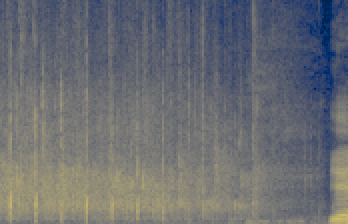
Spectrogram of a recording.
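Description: A church congregation claps together for its parking volunteers at a snowy-day Sunday afternoon service, even and sustained at moderate volume, then a louder voice cuts in at the very end.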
